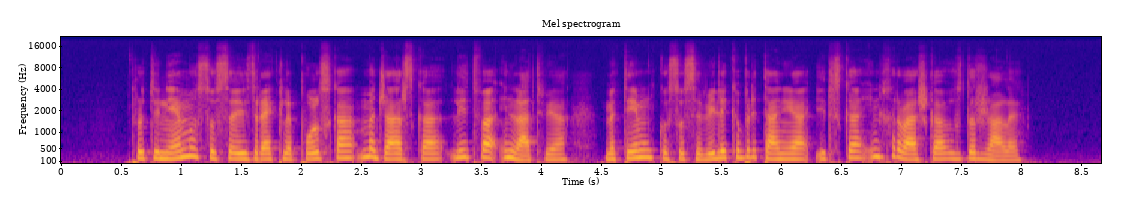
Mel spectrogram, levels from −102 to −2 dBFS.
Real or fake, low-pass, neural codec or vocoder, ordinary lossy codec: real; 19.8 kHz; none; none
